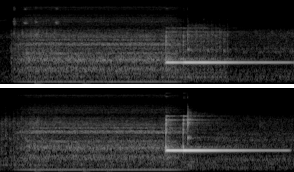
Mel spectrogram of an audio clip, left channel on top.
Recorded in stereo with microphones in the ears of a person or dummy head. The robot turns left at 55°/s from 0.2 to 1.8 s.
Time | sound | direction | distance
1.6 | a bell | 25° right (ahead or behind) | 0.9 m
